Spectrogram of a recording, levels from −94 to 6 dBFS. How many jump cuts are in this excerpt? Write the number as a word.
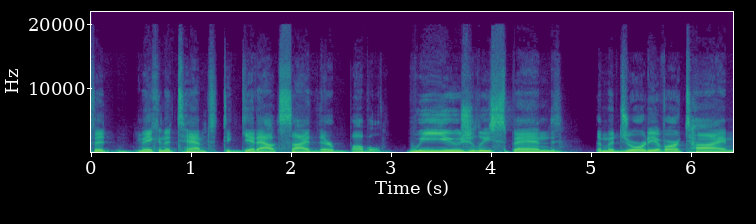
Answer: one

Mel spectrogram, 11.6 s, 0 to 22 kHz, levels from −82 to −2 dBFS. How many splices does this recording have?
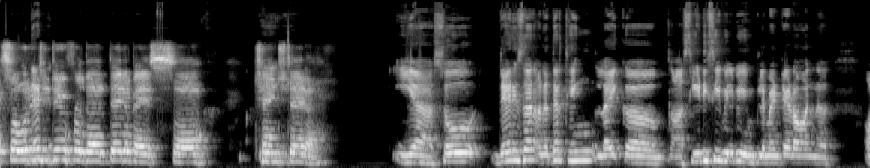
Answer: zero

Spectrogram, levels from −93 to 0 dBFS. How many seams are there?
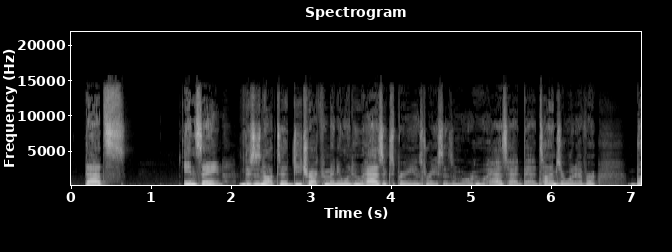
one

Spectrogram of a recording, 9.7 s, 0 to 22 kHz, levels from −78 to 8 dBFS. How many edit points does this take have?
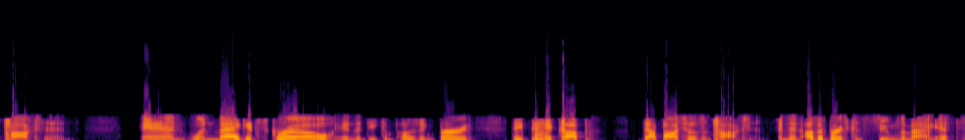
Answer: two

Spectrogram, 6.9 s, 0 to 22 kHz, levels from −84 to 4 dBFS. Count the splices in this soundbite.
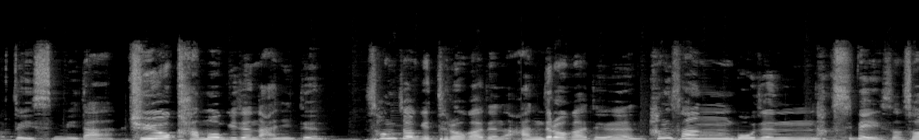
one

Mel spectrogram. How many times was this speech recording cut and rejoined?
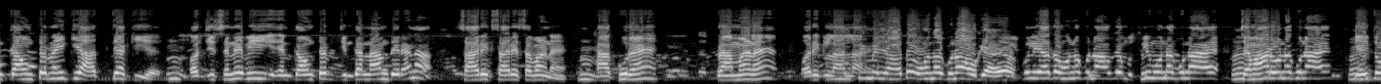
one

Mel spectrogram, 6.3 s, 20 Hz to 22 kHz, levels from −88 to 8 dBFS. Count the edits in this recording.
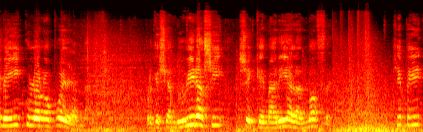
zero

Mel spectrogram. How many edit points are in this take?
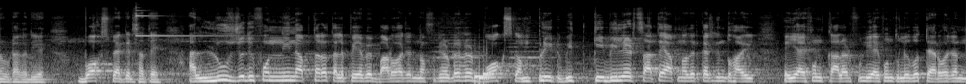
zero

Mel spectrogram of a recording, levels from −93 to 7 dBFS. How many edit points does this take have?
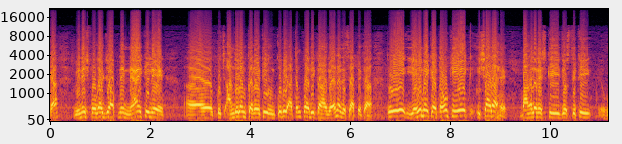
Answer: zero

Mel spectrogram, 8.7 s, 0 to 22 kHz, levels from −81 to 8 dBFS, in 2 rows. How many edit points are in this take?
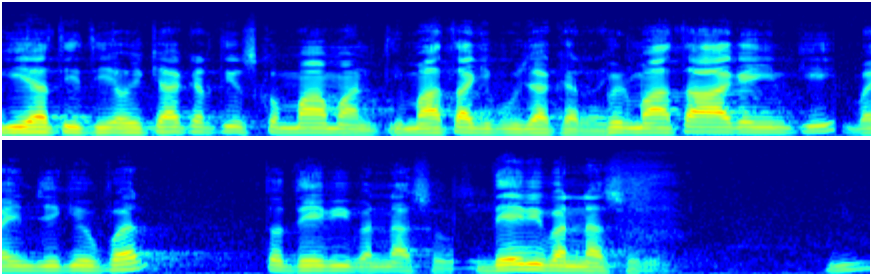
four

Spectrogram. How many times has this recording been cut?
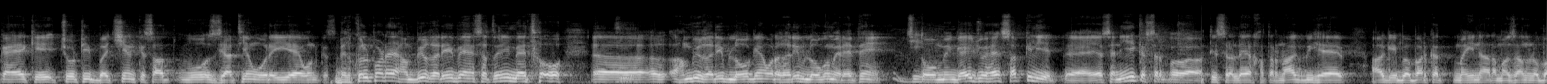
two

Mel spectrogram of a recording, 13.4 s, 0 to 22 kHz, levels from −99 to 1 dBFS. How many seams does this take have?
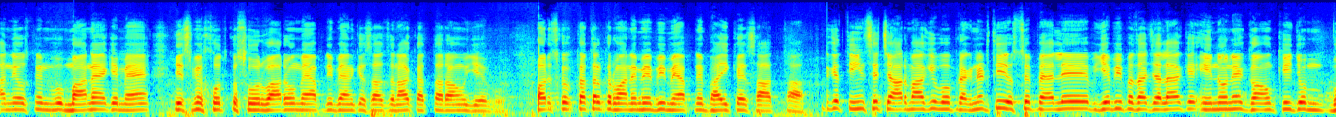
one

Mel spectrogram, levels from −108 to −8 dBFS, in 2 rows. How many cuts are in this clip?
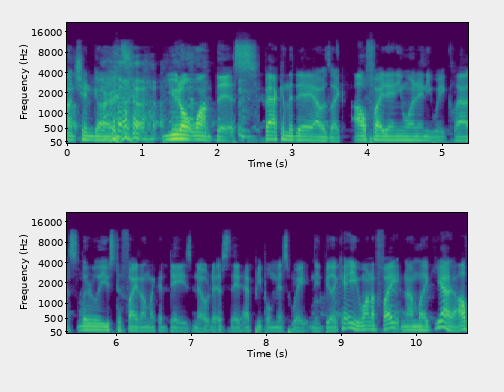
one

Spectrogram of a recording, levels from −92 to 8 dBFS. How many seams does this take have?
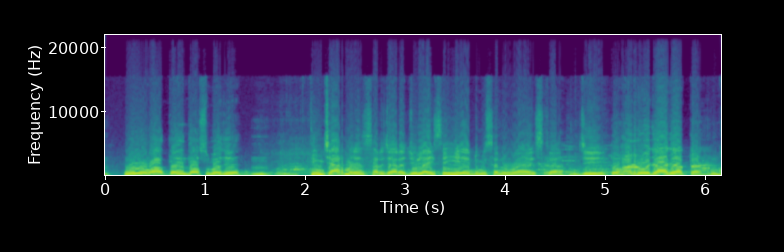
one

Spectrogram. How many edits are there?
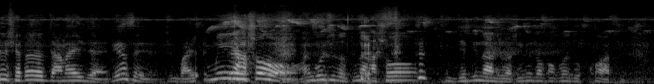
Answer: one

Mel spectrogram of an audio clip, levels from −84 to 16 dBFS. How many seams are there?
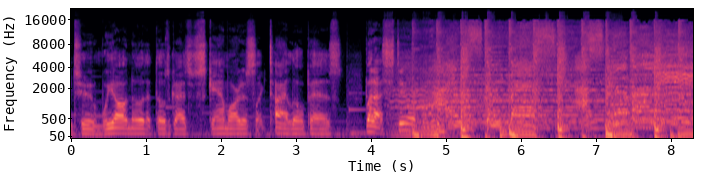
one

